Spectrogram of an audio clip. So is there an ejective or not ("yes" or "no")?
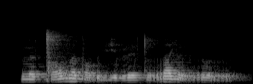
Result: no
